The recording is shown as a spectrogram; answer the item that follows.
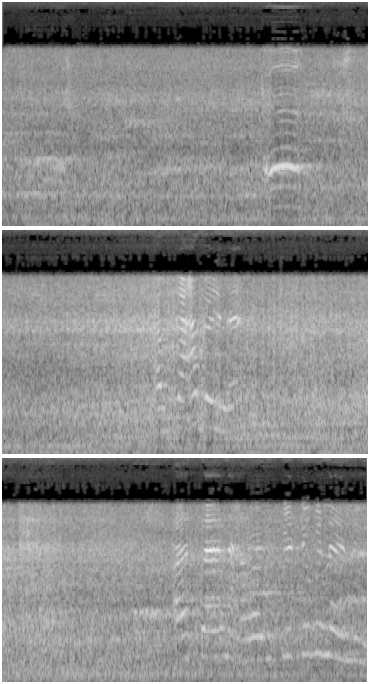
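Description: Indistinct children's voices chattering in the background over a steady low rumble.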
